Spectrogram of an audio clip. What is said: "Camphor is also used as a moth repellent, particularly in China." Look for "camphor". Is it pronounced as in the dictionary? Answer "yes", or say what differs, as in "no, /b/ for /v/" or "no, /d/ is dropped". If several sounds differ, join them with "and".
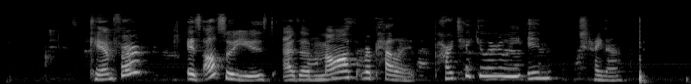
yes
